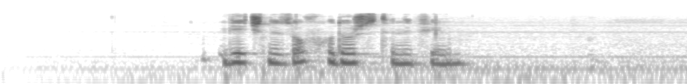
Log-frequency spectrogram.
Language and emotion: Russian, neutral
